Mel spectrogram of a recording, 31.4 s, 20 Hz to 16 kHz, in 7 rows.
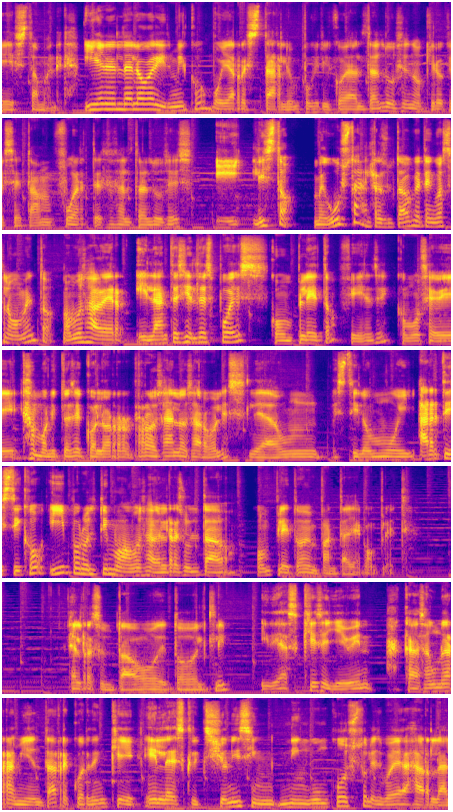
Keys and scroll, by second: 11.3 p, 11.6 space, 14.1 space, 17.6 Escape, 20.4 p, 20.8 space.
